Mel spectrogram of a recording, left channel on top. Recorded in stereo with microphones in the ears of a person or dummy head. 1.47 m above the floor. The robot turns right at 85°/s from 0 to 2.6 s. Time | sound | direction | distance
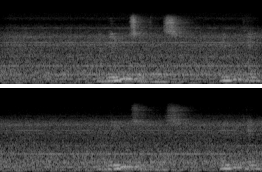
1.0 | a man speaking | 65° left | 1.4 m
